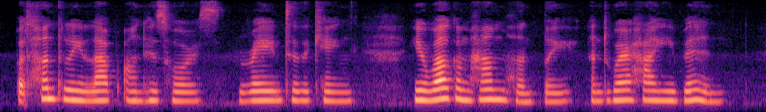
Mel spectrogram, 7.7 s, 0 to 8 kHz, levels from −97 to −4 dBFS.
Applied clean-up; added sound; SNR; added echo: none; none; none; none.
